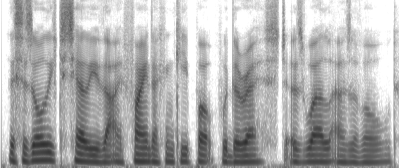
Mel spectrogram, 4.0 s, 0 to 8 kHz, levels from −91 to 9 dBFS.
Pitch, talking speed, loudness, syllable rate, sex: 115 Hz, 315 wpm, -18 LUFS, 5.8 syllables/s, male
